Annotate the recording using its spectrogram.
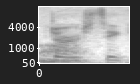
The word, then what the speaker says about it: Darcie: Darcy Katie. – And can you spell that for me? – D-A-R-C-I-E. Last name C-A-D-Y.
